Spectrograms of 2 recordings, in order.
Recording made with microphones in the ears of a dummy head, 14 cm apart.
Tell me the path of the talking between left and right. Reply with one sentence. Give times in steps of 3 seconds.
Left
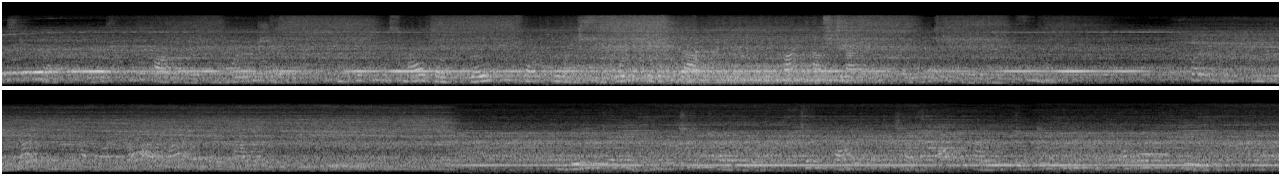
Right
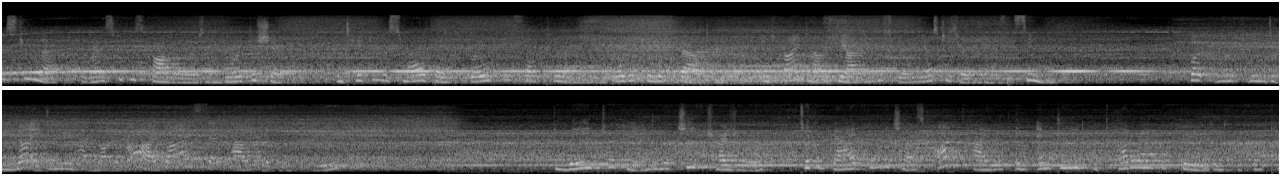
You can hear the talking on the right from 0 s, in the centre from 3 s and on the right from 6 s.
